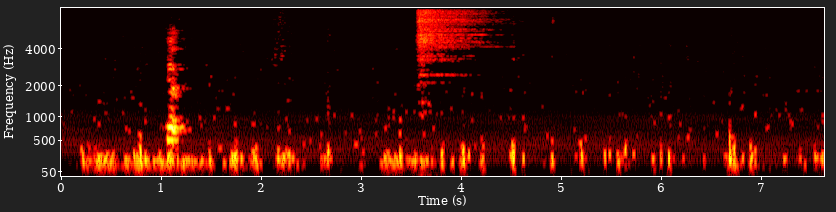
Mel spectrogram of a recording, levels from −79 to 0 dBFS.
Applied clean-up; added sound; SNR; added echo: classical method spectral subtraction.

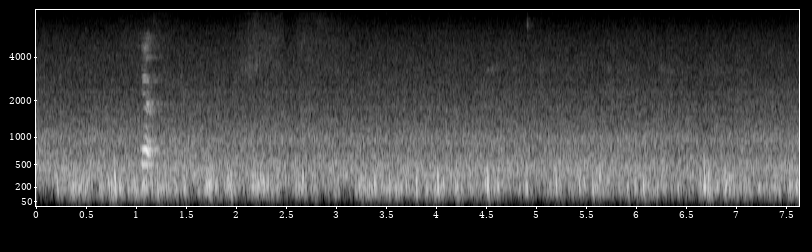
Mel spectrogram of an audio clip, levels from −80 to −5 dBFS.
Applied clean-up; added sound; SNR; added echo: none; none; none; none.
